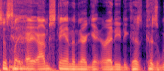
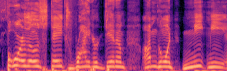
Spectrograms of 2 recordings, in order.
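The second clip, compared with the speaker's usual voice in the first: urgent orders; 13 semitones higher, slower than usual. Retold or imitated. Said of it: "I go".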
